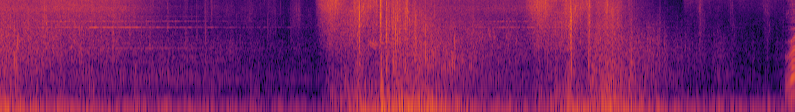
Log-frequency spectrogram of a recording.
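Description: Explosive Confringo spell cast in the Hogwarts Legacy video game, heard as heavy booming blasts with rumbling low end, two loud bursts a couple of seconds apart over a steady game background, with no talking.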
